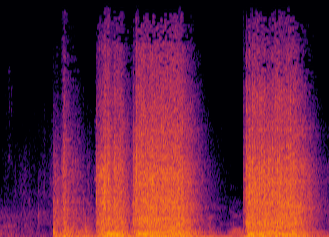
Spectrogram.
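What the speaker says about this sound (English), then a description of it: "you need to get that impact here with this and tighten those two on the bottom on this side" Impact wrench tightening the bottom bolts on a garage door spring drum during a broken spring replacement, two loud close rattling bursts with a short pause between them.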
